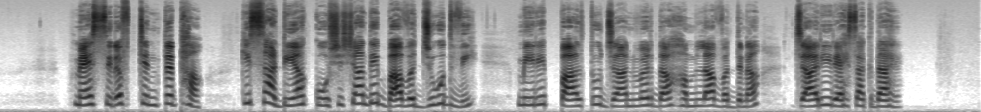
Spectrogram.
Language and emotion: Punjabi, fearful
